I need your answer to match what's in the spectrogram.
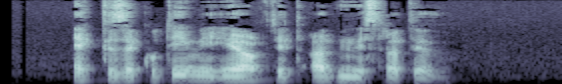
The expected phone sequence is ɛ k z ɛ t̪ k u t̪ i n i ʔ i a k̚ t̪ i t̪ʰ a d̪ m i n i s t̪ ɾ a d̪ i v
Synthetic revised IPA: ɛ k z ɛ k u t̪ i m i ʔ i a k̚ t̪ i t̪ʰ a d̪ m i n i s t̪ ɾ a t̪ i v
